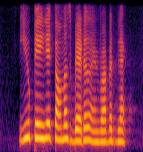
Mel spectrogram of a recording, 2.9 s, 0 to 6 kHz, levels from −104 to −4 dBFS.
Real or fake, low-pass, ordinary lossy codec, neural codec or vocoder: fake; 5.4 kHz; none; codec, 16 kHz, 0.5 kbps, FunCodec, trained on Chinese and English, 25 frames a second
